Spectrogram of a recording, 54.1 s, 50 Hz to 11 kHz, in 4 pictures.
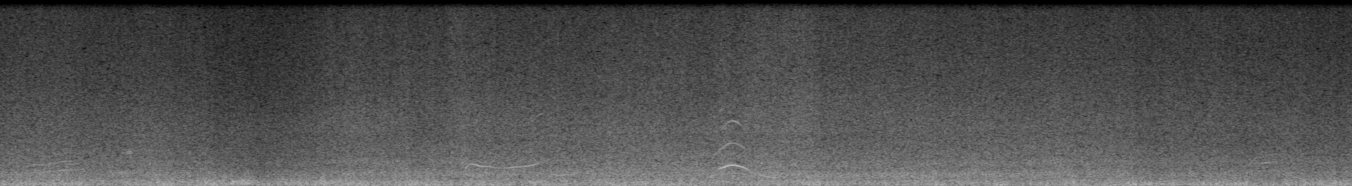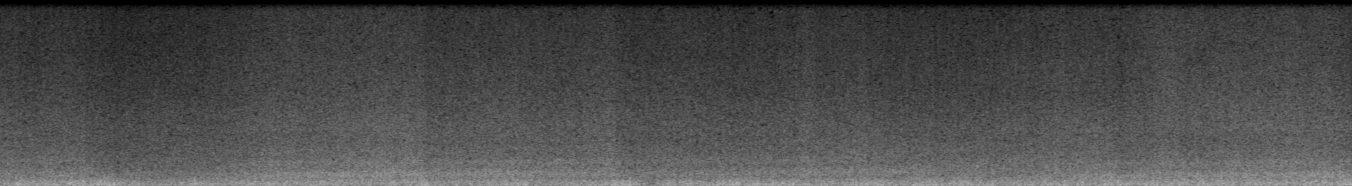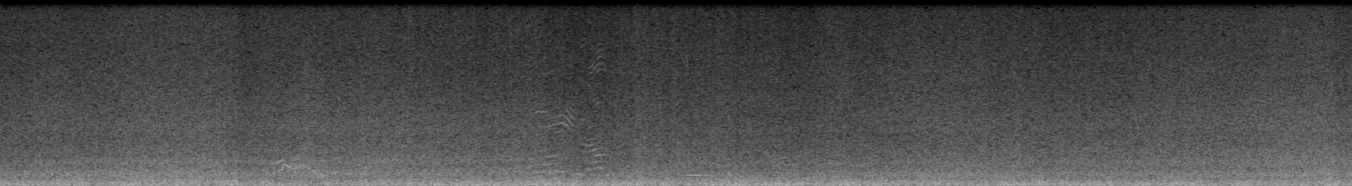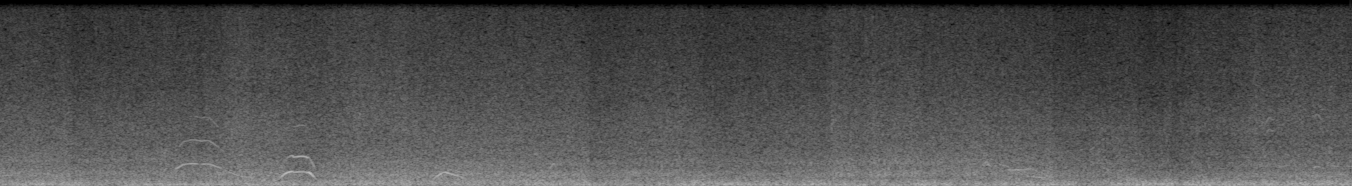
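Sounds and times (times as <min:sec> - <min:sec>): ocean surf breaking: 0:00.0 - 0:54.0.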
